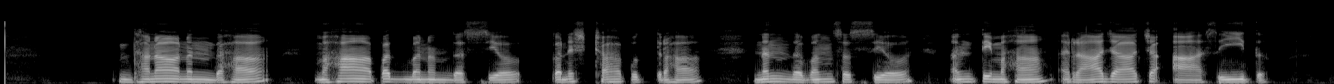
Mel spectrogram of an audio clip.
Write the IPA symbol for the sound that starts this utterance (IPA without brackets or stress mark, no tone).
d̪ʱ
